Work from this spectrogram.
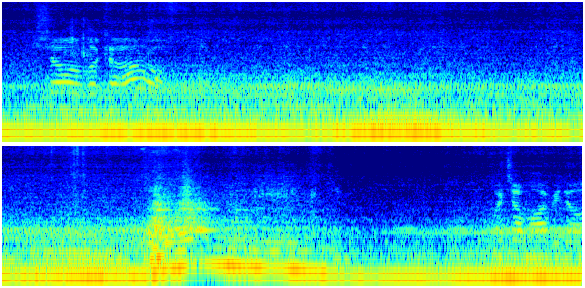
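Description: A Mercedes Sprinter van engine is held at a loud, steady drone in a car park to warm the gearbox and diff, then revs up briefly and settles back to a deep idle, with faint voices in the background.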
